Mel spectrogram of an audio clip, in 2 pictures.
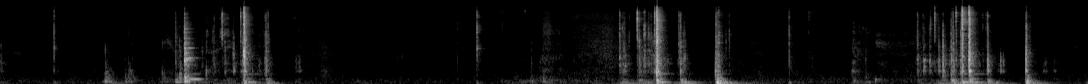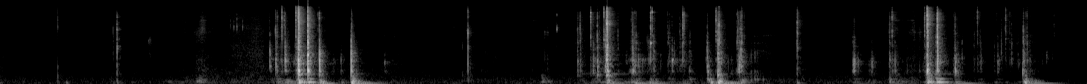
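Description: Keycaps being pulled off the third row of a computer keyboard, which do not come off easily: crisp plastic clicks and snaps arriving in irregular clusters with short pauses between them, and no one speaking.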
